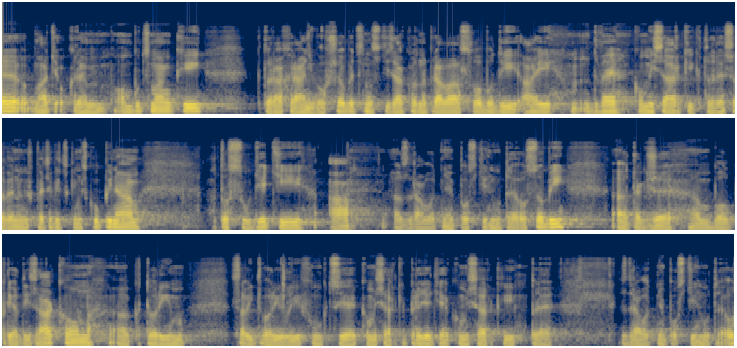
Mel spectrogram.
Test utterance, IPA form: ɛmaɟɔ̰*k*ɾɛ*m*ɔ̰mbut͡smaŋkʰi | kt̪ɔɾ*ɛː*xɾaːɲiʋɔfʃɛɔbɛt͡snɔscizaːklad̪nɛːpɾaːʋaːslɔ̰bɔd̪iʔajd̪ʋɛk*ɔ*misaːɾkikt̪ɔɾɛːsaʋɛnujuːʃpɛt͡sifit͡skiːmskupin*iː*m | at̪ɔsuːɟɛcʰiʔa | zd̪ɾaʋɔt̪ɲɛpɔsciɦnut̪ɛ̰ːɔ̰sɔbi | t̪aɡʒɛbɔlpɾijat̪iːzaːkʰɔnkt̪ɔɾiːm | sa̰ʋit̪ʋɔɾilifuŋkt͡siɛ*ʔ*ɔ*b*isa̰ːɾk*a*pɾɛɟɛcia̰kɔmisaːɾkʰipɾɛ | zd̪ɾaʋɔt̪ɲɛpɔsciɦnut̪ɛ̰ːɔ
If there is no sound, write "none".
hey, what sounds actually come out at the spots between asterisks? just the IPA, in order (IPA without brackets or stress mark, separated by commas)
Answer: k, m, aː, ɔ, aː, k, m, i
